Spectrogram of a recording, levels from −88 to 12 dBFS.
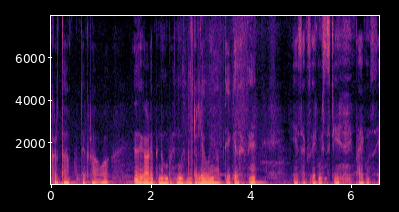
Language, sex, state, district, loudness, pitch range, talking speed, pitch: Urdu, male, Bihar, Saharsa, -18 LUFS, 105-115 Hz, 220 wpm, 110 Hz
